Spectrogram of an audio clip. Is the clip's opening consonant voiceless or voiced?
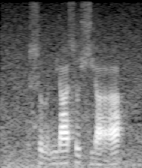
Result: voiceless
